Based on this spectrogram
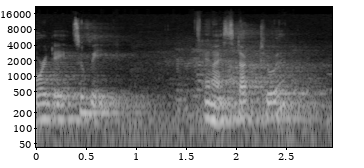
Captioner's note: audience member laughing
